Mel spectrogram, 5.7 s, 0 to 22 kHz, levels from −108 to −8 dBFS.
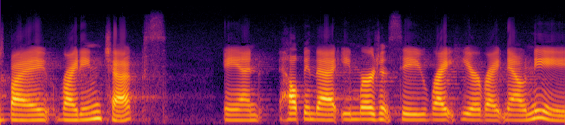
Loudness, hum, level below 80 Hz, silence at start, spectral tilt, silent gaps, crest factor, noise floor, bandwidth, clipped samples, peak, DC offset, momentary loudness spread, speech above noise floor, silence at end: -24 LUFS; none; -76 dBFS; 0 s; -6.5 dB/octave; none; 18 dB; -68 dBFS; 10.5 kHz; under 0.1%; -6 dBFS; under 0.1%; 7 LU; 44 dB; 0 s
